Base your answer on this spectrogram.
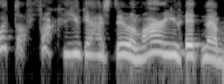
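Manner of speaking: very high-pitched, swooping, shouted outburst. Retelling getting hit by a ball while a friend yells: imitating a friend yelling. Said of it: "my friend's just yelling".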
